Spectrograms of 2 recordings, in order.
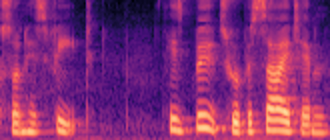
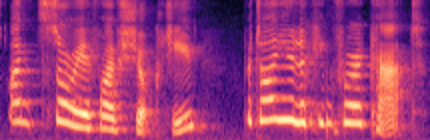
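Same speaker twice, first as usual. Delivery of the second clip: higher, apologetic call; calling down politely; 12 semitones higher, 5 dB louder than usual. A narrator's reading. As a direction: call down politely to strangers below. Hidden man calls down to children.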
